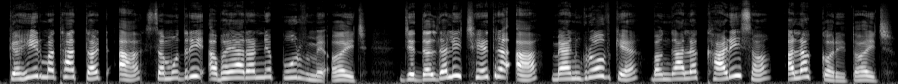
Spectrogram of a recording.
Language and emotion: Maithili, neutral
